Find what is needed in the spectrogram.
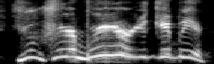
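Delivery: high-pitched mock yelling; hammed-up repeated scolding, no real volume; retold screaming. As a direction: imitate a man ranting in a high voice. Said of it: "just screaming at her".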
